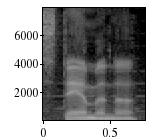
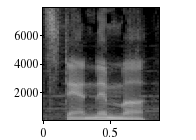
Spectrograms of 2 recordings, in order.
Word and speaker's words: stamina: say it like uh stamina is pronounced stamina not stanima and that's just called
